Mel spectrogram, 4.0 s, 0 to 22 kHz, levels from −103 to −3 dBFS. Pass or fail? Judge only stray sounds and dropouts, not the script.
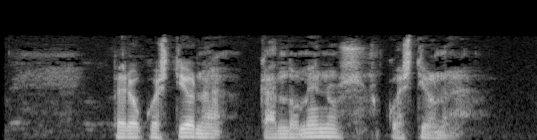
pass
